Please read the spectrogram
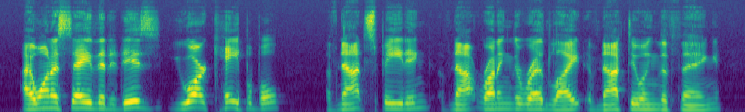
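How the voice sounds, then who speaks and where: At a fairly quick pace, a man speaks with ordinary pitch variation in a dry, close sound with no echo. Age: 40s. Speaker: guest radio host. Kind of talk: talk radio monologue. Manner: fast; laughs at own jokes.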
